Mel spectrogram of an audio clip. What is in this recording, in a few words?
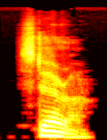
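"stirrer", Australian English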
